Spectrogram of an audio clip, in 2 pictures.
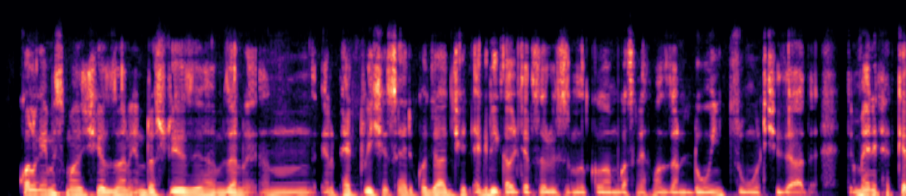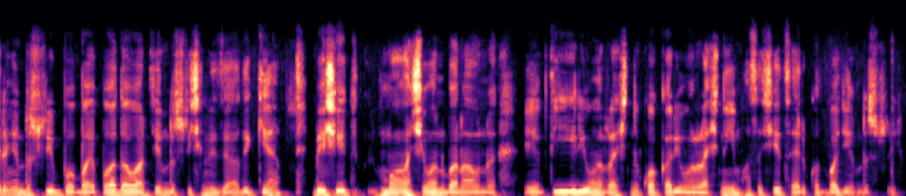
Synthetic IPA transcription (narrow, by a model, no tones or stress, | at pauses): kolɡɐmismɐzt͡ʃʰiɐzɐniɳɖɐsʈɾizmzɐn | npʰʲeːk̚ʈɾiːt͡ʃʰɐsɐɾikʰɔt̪zʲaːd̪̚t͡ʃʰit̪ʲɐɡɾikɐlt͡ʃɐɾsɐɾʋisizmɐzkɐːmɡɐsʰɐnjɐsmɐzzɐnɖoːinʲt͡suːʈʰt͡ʃʰizʲa̰ːd̪ɨt̪ɨmʲenipʰeːk̚t͡ʃɐɾĩŋɡiɳɖɐsʈɾipəːd̪aːʋaːɾt͡ʃiiɳɖɐsʈɾiːt͡ʃʰinizʲaːd̪ɨkẽbet͡ʃʰiːt̪maːt͡ʃʰiʋɐnbɐnaːʋnɨt̪iːɾiʋɐnɾɐt͡ʃʰnɨkɐkɐɾjiʋɐnɾɐʃʰnɨjimɦɐsɐt͡ʃʰiːt̪sɐɾikʰot̪̚bɐd͡ʒiiɳɖɐsʈɾḭː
